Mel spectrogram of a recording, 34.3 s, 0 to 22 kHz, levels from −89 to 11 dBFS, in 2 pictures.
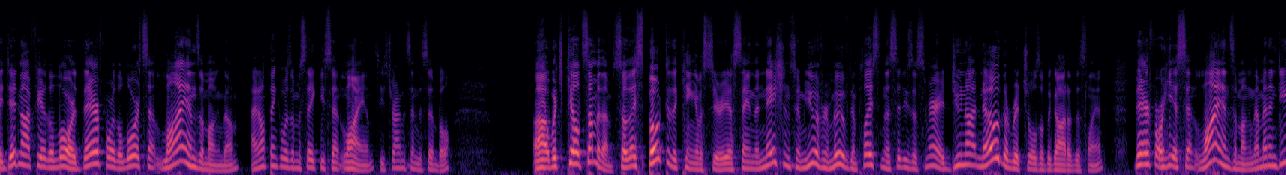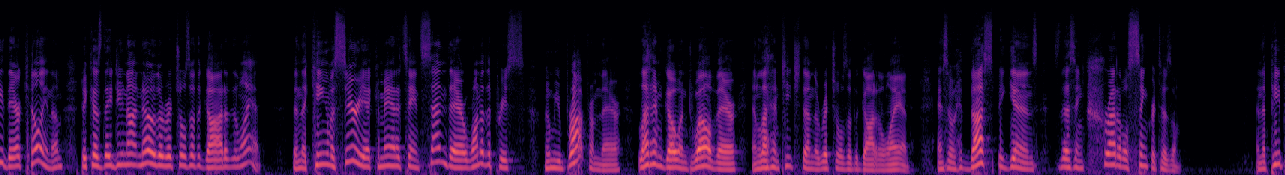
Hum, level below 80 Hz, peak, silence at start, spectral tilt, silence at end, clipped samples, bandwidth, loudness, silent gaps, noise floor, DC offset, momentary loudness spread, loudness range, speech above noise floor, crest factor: none; -60 dBFS; -6 dBFS; 0 s; -7 dB/octave; 0.05 s; under 0.1%; 15.5 kHz; -30 LUFS; none; -78 dBFS; under 0.1%; 13 LU; 6 LU; 49 dB; 22 dB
